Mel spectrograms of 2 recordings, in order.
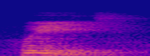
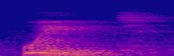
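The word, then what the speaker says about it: which: ডাব্লিউ এইচ আই সি এইচ, দেখেন ডাব্লিউ পরে এইচ আছে, তাহলে এটা আমরা সচরাচর বলি হুইচ, এটার উচ্চারণটা হবে উইচ, এইচ এর উচ্চারণ হবে না, হ্যাঁ এইচ অনুচ্চারিত থাকবে।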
